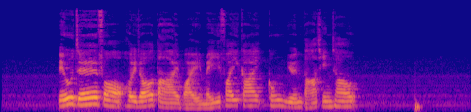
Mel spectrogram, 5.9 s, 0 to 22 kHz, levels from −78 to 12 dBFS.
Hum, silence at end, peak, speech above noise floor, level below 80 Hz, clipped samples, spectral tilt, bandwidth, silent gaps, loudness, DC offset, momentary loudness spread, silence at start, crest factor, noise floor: none; 0.65 s; -2 dBFS; 33 dB; -56 dBFS; under 0.1%; -6.5 dB/octave; 16.5 kHz; none; -17 LUFS; under 0.1%; 18 LU; 0.75 s; 16 dB; -49 dBFS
